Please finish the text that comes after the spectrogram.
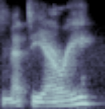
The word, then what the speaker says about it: Metairie: met I never know how to say this Metairie Louisiana m-e-t-a-i-r-i-e she's straight out of an Anne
